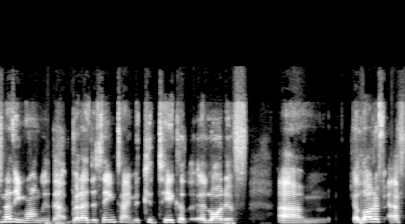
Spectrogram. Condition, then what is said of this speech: No condition.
